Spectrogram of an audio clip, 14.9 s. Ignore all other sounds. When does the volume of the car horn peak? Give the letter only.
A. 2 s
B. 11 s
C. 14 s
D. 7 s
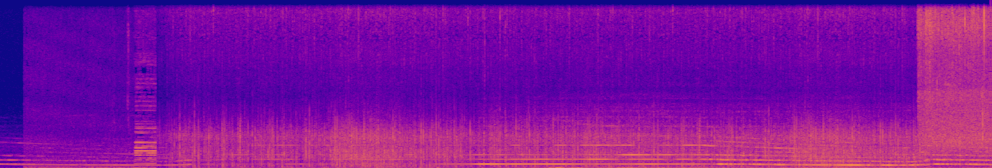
A.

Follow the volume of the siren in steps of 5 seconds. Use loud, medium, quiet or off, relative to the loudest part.
quiet, loud, loud.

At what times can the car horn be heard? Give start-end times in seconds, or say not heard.
0.3-2.4.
